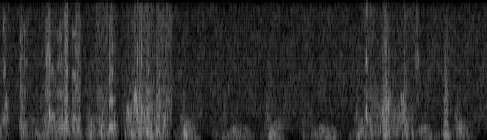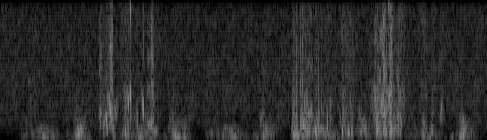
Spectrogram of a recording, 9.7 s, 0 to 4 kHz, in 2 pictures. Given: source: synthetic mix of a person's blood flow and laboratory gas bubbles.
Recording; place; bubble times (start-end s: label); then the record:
Doppler ultrasound of blood flow; precordium
0.02-0.10 s: bubbles
0.18-0.84 s: bubbles
0.95-1.73 s: bubbles
3.63-4.21 s: bubbles
4.41-4.55 s: bubbles
5.86-6.47 s: bubbles
7.75-8.23 s: bubbles
8.26-8.43 s: bubbles
8.56-8.93 s: bubbles
9.07-9.24 s: bubbles
9.27-9.32 s: bubbles
From the record:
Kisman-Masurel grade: 333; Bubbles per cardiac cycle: rolling drumbeat, 9 or more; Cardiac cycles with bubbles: 50 to 99%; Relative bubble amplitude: loud (0.450 to 0.775); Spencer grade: 3 (all of the cardiac periods contain showers or single bubble signals, but not dominating or overriding the cardiac motion signals); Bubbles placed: only in the low amplitude regions of the cardiac cycle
